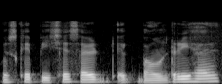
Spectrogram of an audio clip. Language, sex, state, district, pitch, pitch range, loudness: Hindi, male, Jharkhand, Garhwa, 115 Hz, 105-125 Hz, -16 LUFS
